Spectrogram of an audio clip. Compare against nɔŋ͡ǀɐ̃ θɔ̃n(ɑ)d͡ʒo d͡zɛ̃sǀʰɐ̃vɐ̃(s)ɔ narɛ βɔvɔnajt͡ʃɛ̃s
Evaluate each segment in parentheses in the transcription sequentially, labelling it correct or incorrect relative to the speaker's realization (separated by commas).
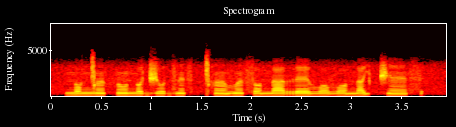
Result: incorrect, correct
